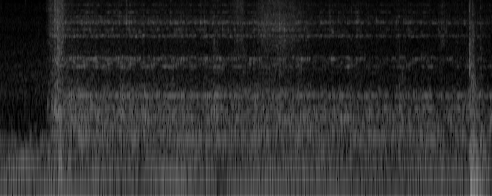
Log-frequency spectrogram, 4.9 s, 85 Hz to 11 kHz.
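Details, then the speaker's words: Nissan X-Trail T31 MR20DD with snapped timing chain, engine running: steady rough whir with thin whine over idle hum; water pump noisy and AC compressor bearing suspected very noisy, previously masked by chain knock. "вот послушайте помпу помпа шумит подшипник компрессора просто жуть как шумит"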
